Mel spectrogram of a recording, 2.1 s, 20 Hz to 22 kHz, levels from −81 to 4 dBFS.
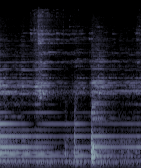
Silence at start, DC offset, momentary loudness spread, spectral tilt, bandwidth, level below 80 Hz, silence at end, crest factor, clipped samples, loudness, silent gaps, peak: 0 s; under 0.1%; 9 LU; -3 dB/octave; 17.5 kHz; -66 dBFS; 0 s; 20 dB; under 0.1%; -34 LUFS; none; -16 dBFS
